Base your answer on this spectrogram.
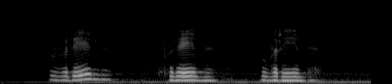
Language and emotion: Russian, sad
